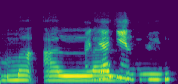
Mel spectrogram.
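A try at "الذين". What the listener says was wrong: panjangin. Kan hari ini kita belajar mat wajib, muttasil, panjangnya 4 atau 5 harkat, ya kan? Nah, panjangin.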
